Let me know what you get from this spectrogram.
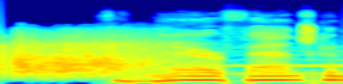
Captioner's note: shouting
